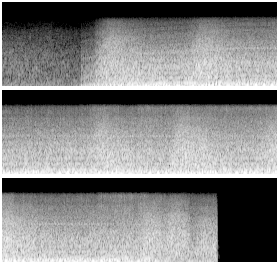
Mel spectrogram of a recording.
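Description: Water splashes and churns behind a speeding boat.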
